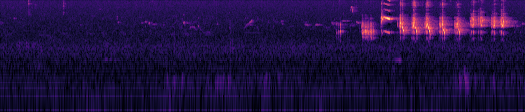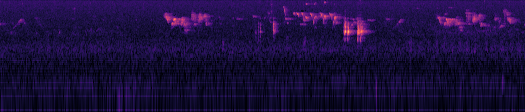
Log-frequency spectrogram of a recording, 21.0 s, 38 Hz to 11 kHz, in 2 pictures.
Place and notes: Coswig (Anhalt), Deutschland - Kliekener Aue - Vogelstimmen
Die Kliekener Aue ist ein Naturschutzgebiet in der Elbaue nahe Wittenberg - Seen, Feuchtgebiete, Wiesen, Erlenbruchwald. Man hört den Gesang eines Drosselrohrsängers im Schilf, im Hintergrund schnatternde Graugänse im Flug.
Sachsen-Anhalt, Deutschland, 29 April 2022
